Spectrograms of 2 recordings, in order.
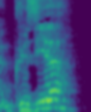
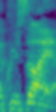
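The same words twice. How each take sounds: First: "Grisaya" said with an EE middle, as griz-EE-uh; tentative pronunciation. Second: "Grisaya" said with an EYE middle, as griz-EYE-uh; settled pronunciation. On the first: Vlogger unsure of a title, "Grisaya" as griz-EE-uh. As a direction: softly try "Grisaya" as griz-ee-uh. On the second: Vlogger confirming a title, "Grisaya" as griz-EYE-uh. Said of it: "that's how you say it". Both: Real, not acted.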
